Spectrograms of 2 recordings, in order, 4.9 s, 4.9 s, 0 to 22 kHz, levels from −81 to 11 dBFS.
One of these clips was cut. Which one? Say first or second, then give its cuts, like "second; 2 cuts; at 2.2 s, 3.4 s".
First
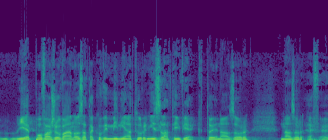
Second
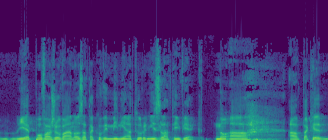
second; 1 cut; at 3.1 s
